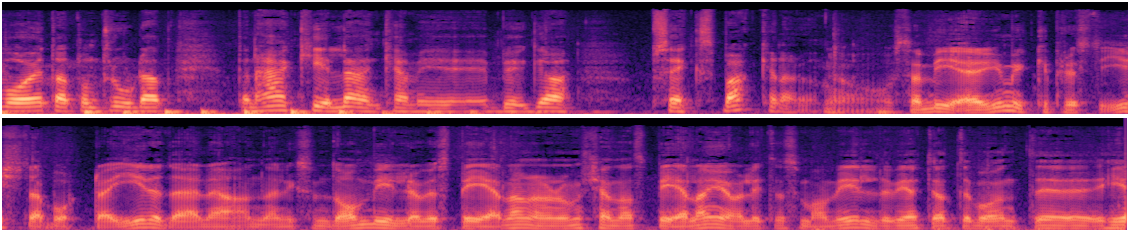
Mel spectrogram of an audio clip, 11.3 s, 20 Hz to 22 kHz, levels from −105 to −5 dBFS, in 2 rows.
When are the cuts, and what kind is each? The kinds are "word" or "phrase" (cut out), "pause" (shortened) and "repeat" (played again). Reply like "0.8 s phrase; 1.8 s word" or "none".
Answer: 3.2 s word; 7.6 s phrase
